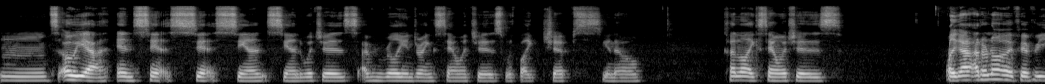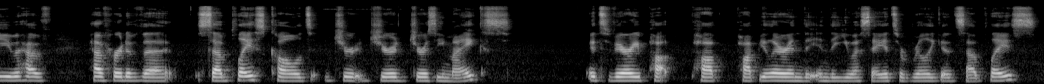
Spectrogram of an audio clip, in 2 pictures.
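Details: Adult woman who stutters, hosting a live stuttering hangout; she began stuttering without having known anyone who stuttered; stuttering.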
